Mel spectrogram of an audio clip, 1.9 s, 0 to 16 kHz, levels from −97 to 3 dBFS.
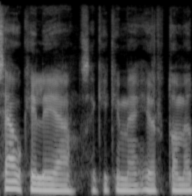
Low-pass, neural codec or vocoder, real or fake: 14.4 kHz; none; real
